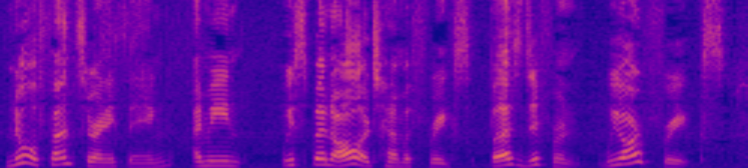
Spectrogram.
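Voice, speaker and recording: A woman's voice: fairly high pitch, expressive, brisk, close to an everyday voice. Sydney, a woman reading as a wisecracking teen girl. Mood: wry. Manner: joking, rambling with restarts. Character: wisecracking, shaky teenage girl in treatment.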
